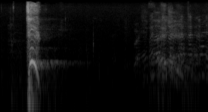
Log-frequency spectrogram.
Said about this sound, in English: Bless you. I tell you, get blessed when you sneeze.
